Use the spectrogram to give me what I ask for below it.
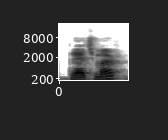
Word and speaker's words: Kretschmer: पहला ऑप्शन आपका क्रैचमर या क्रैचमेर भी बोलते हैं कई लोग, है ना। स्पेलिंग है KRETSCHMER, पीछे भी ऑप्शन गया है ये।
